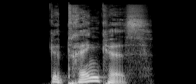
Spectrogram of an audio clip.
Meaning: genitive singular of Getränk
- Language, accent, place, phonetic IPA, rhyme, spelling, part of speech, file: German, Germany, Berlin, [ɡəˈtʁɛŋkəs], -ɛŋkəs, Getränkes, noun, De-Getränkes.ogg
